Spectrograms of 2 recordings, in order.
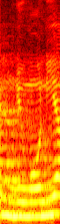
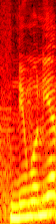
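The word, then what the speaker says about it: pneumonia: न्यूमोनिया, ठीक है ना, पी से शुरू होता है, ठीक है ना, घबराइएगा मत, पी साइलेंट है।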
